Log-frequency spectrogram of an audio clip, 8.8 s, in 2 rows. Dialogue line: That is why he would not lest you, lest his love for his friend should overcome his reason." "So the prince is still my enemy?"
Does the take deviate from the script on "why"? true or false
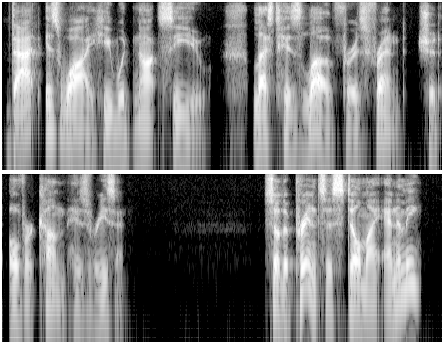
false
